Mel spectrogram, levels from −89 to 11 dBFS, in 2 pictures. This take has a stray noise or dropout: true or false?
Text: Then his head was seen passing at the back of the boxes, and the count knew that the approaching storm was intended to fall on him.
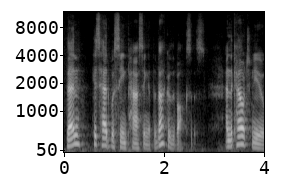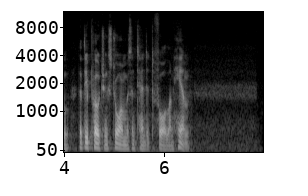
false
